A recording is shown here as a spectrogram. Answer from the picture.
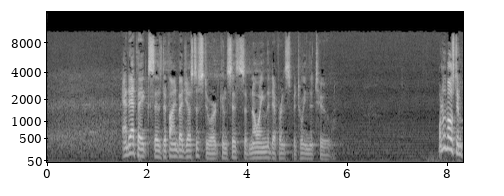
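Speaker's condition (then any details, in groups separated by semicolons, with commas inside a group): No condition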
